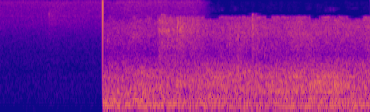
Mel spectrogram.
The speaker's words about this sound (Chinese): 战斗机高速飞过，精准帅气着陆，国际局势不稳，日本航空自卫队加紧训练。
